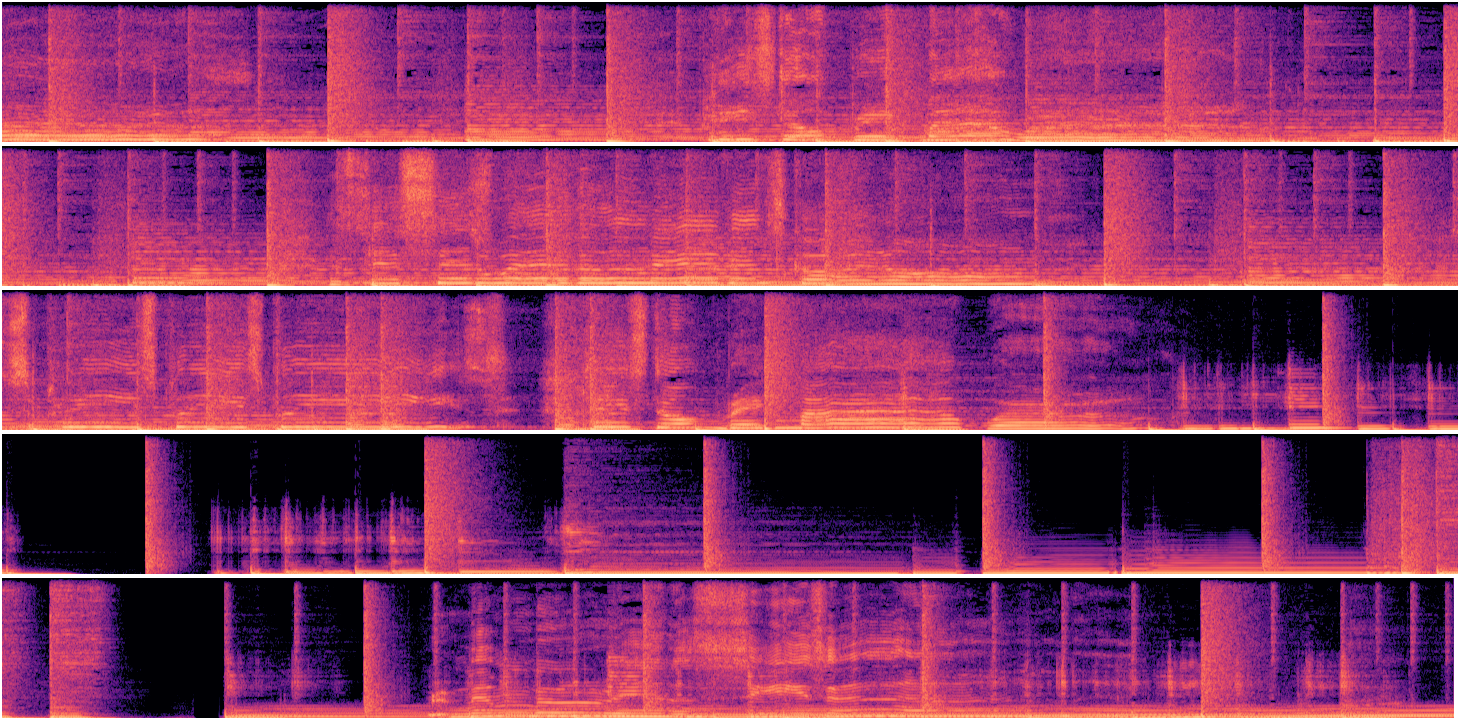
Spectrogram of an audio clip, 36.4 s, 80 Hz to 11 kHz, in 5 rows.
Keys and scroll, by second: 0.0 Return, 1.6 Tab, 3.9 Tab, 4.6 Tab, 5.6 Tab, 7.4 Tab, 9.9 Tab, 12.7 Tab, 13.2 Escape, 14.3 ctrl+shift+s, 20.4 ctrl+t, 22.5 alt+Up, 25.0 alt+Up, 25.1 F12, 28.1 alt+Insert, 33.5 Tab.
